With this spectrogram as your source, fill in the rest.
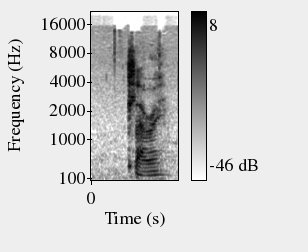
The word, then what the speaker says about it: claret: Don't you pronounce it claret? You pronounce the T, just as in fillet.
